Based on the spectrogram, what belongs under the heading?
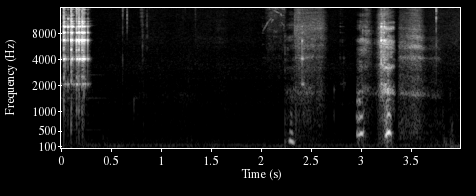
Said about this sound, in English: And the dice. We're rolling the D10.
